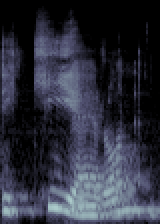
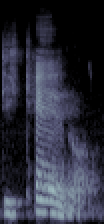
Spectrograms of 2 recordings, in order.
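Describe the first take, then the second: First: The ending has an extra i sound, 'ieron'. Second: The ending has no i sound, just 'eron'. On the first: The speaker calls it wrong. "Not dijeron" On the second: The speaker calls it right. "we lose the I"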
